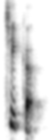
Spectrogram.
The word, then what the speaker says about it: chica: O mesmo vale se o CH ele tiver no início da palavra, como em chica, que significa menina. A gente vai pronunciar como chica. Mais uma vez, chica.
